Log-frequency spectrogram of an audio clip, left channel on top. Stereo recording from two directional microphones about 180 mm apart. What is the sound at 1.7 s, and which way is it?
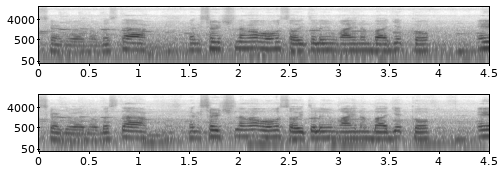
Speech, 55° right (ahead or behind).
